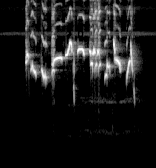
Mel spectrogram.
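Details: Oriental magpie-robin (kacer), recorded at some time across morning, afternoon and night: a two-second phrase of about ten quick whistled notes, rising, falling and warbling, given in a steady, lively sequence.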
